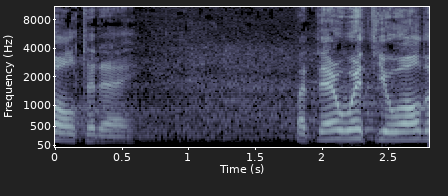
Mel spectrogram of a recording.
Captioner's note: laughter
